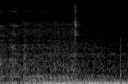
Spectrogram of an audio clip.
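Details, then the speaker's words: Nissan Teana J32 after replacing the failed control box and registering the smart key/immobilizer system, having previously refused to start with the fan running constantly: short crank then clean catch into a low even rumble; normal start. "ติดใช้งานได้เหมือนเดิมเรียบร้อยนะครับ"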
